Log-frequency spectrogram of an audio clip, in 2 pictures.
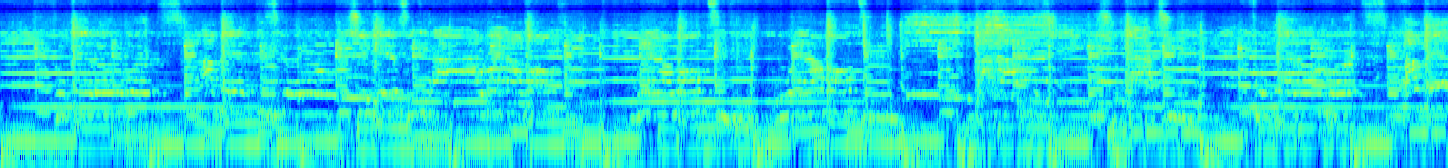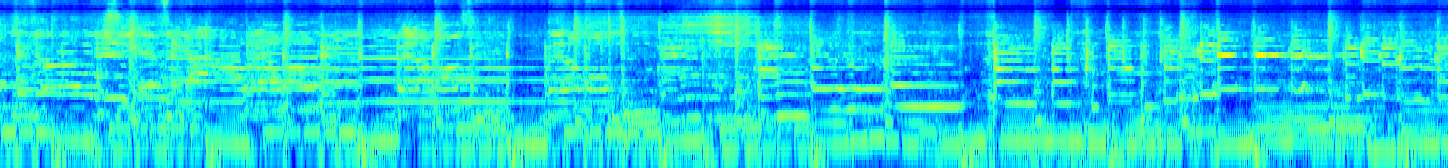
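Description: Live blues-rock band playing: electric guitars over a drum kit, with a man singing.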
